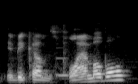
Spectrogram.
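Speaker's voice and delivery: ordinary delivery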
